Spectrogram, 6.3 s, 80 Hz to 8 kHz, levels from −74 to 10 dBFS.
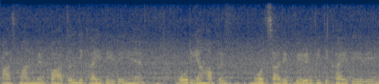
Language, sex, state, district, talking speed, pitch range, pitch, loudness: Hindi, female, Punjab, Pathankot, 160 wpm, 185-205 Hz, 195 Hz, -15 LUFS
